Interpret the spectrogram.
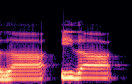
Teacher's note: اب اس کے بعد ہے اذا تراضوا، حمزہ زیر ای، ذال الف زبر ذا، اذا، ذال کے آگے الف ہے، یہ الف مدہ ہے، 1 الف کی مقدار، اس کو لمبا کر کے پڑھا جائے گا۔ اچھا کچھ لوگ پڑھتے ہیں اذا، ایسا نہیں پڑھنا، ذال میں سیٹی نہیں آئے گی، ذال بغیر سیٹی کے ساتھ پڑھا جاتا ہے۔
